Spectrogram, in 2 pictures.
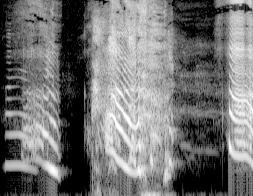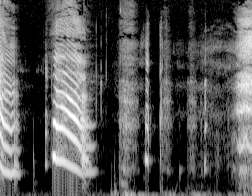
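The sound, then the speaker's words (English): People imitate seagull calls with their voices, making about four loud, squealing bursts that slide downward in pitch, separated by short pauses, then a few faint vocal sounds at the end. “Let's do our best seagull noise.”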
